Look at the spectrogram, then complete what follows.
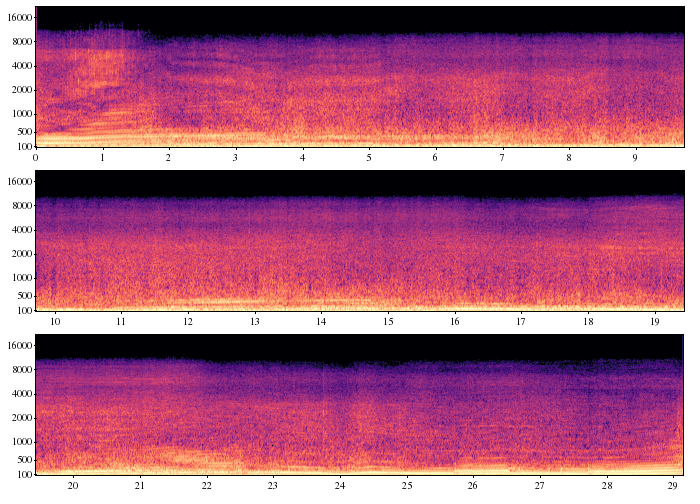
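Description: Motorcycle engine running under way at road speed with wind rush on the microphone. The engine note climbs just after the start, dips briefly and picks up again about three-quarters through, and rises near the end.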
